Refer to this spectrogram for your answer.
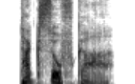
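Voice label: "taksowka", Polish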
